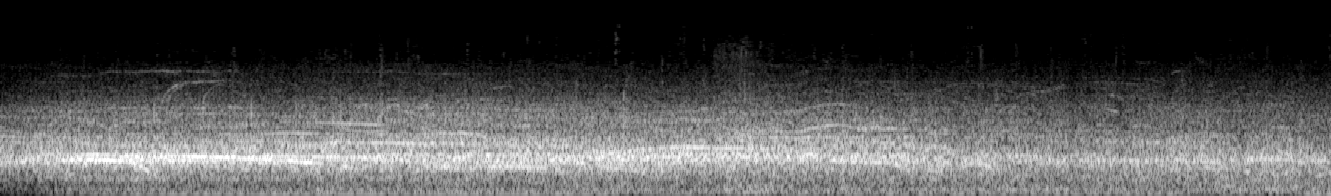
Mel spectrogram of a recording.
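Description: A large crowd roars and cheers continuously outside Buckingham Palace as Charles and Diana kiss on the balcony, a dense, sustained wash of voices and applause heard from a distance.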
